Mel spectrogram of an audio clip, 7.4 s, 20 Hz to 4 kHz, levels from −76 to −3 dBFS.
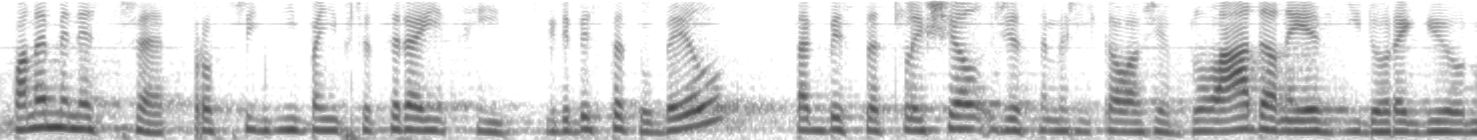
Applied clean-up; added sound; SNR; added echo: neural separator model SepFormer DNS4.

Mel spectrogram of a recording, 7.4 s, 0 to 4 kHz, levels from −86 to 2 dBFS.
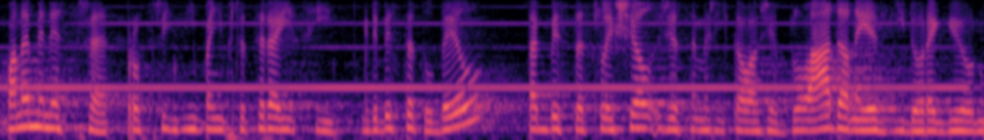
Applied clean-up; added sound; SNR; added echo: none; Wind instrument, woodwind instrument; 13 dB; none.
